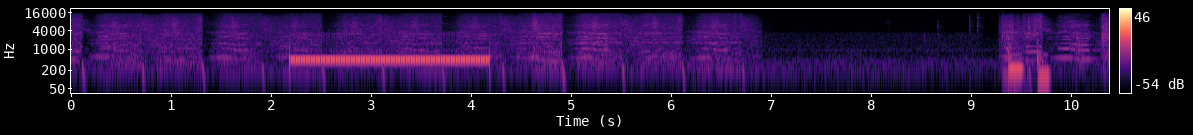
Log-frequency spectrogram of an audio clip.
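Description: A telephone dial tone on a phone line cuts in as a loud, steady hum for about two seconds over background music, followed later by a few short dialing beeps.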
